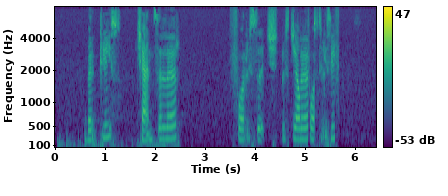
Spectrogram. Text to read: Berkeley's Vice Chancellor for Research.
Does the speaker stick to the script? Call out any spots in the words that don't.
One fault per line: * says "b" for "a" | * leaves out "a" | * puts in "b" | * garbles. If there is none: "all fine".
* leaves out "Vice"
* garbles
